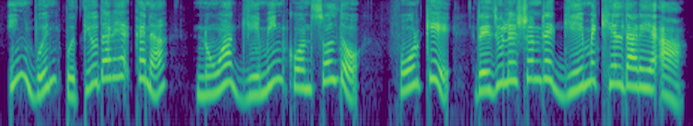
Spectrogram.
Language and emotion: Santali, surprised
